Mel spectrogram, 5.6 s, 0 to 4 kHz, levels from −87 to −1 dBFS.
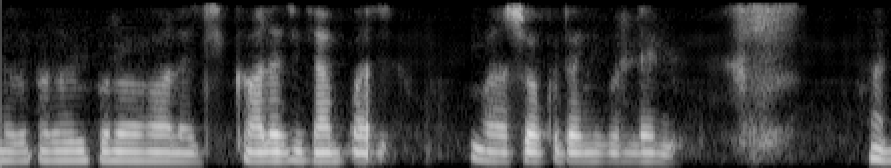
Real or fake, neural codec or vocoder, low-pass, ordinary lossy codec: fake; codec, 24 kHz, 1.2 kbps, DualCodec; 3.6 kHz; none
